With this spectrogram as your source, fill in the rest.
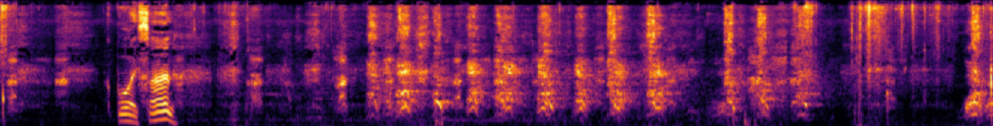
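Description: Dry leaves rustle under a dog's paws.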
